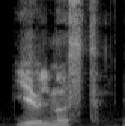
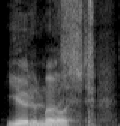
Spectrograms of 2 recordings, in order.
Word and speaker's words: Julmust: This is how you say it in Sweden. Here we go. – Julmust. – Julmust. – So it's spelled J-U-L-M-U-S-T and Jul is for Yule.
